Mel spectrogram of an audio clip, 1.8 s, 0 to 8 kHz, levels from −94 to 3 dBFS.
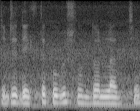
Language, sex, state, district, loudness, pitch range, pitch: Bengali, male, West Bengal, Paschim Medinipur, -21 LUFS, 135-155 Hz, 145 Hz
